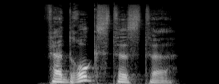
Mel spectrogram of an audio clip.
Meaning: inflection of verdruckst: 1. strong/mixed nominative/accusative feminine singular superlative degree 2. strong nominative/accusative plural superlative degree
- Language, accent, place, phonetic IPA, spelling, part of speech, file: German, Germany, Berlin, [fɛɐ̯ˈdʁʊkstəstə], verdrucksteste, adjective, De-verdrucksteste.ogg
